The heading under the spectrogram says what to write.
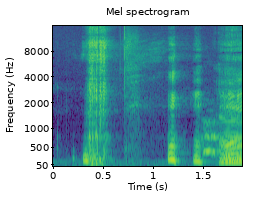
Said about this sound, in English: I hit the fucking window and now the dogs got fucking closer.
